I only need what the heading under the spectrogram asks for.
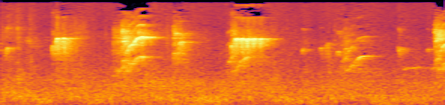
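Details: Crested pet canaries mating, giving a few loud high chirp bursts and short whistled phrases separated by gaps, with soft hiss underneath.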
